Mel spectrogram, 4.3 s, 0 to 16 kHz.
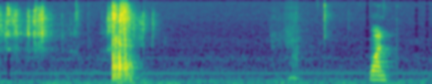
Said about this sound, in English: One success. Just the biggest, like, I only have like 2 extra dice hanging out here after that roll, but I get one.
